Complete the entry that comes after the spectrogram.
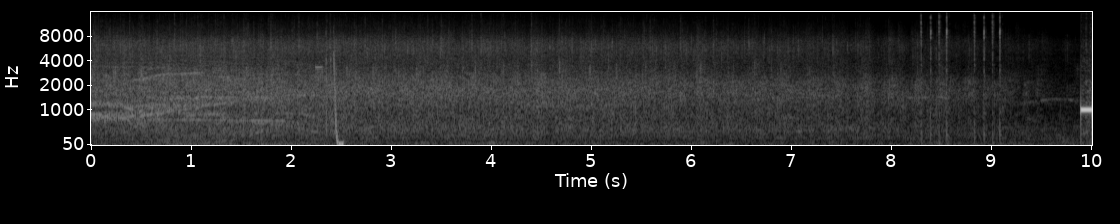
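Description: Crowd applause and cheering, with a few whistles at first, fading out slowly; a single thump cuts in about two and a half seconds in. A few clicks come near the end, then a short, loud, high beep like a film-countdown leader beep right at the end.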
